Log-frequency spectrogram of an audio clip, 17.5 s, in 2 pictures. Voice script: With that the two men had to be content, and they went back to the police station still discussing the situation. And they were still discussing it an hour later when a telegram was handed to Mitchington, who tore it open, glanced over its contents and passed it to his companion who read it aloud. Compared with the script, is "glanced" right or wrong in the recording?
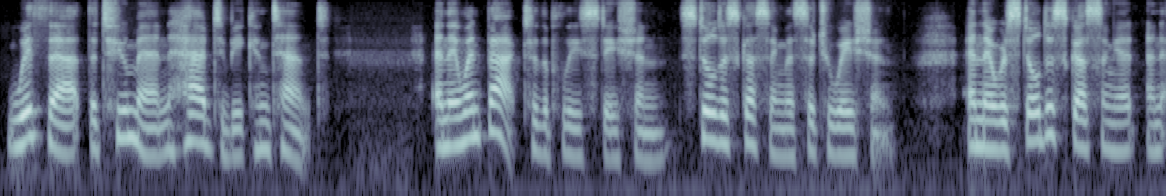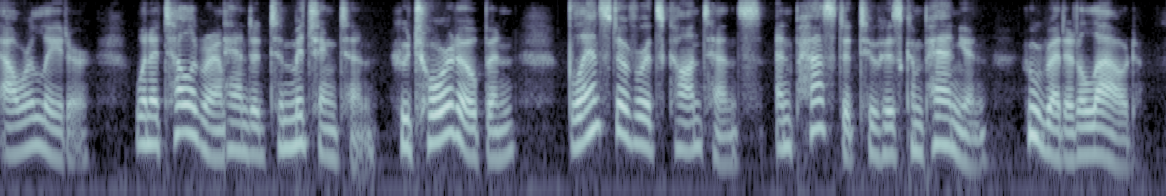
right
